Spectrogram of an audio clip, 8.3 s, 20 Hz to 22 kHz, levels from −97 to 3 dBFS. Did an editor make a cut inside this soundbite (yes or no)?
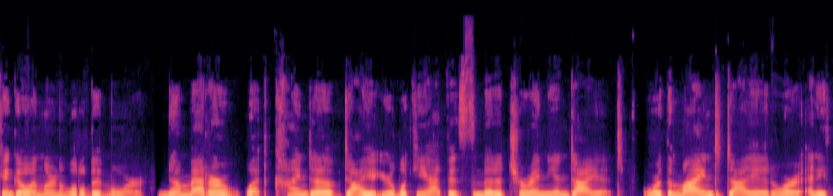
yes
